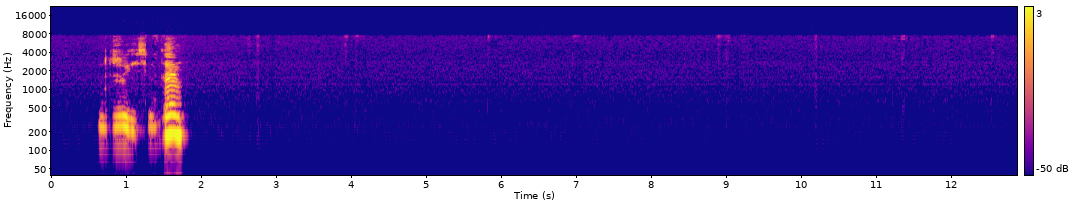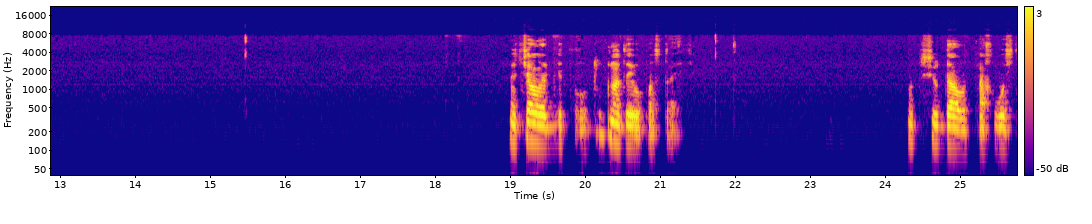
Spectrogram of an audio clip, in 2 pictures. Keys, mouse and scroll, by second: 0.1 g, 2.8 i, 5.8 click, 7.7 g, 10.2 i, 12.6 click, 16.1 g, 19.6 click, 23.2 g.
